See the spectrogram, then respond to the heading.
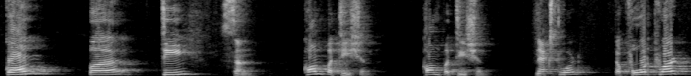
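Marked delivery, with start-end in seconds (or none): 0.0-2.5 "Competition" very slowly as kom, puh, tee, sun; long gaps between all syllables of "Competition"; syllable-by-syllable demo. Shown as a demonstration. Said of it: "how you will pronounce this word". 3.0-4.9 "competition" as KOM-puh-TI-shun, twice; correct pronunciation demo. Shown as a demonstration. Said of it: "how you will pronounce this word".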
